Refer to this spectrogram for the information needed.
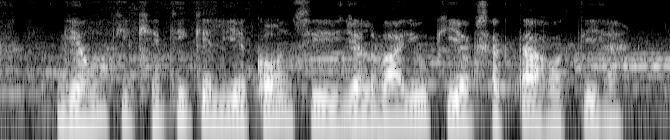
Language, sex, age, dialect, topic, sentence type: Magahi, male, 36-40, Western, agriculture, question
